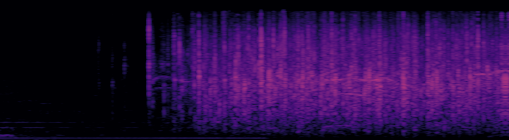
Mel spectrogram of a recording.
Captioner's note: audience applauds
